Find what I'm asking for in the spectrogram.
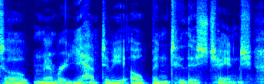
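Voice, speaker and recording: This man's voice has a bright, sharp tone. Vocal fry runs through it. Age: 40s. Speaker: physical therapist and practice owner. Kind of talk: casual chat.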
